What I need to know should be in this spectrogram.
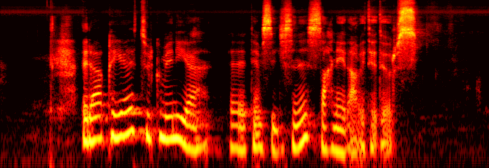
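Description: A woman speaks through a microphone over loudspeakers in an echoing hall.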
